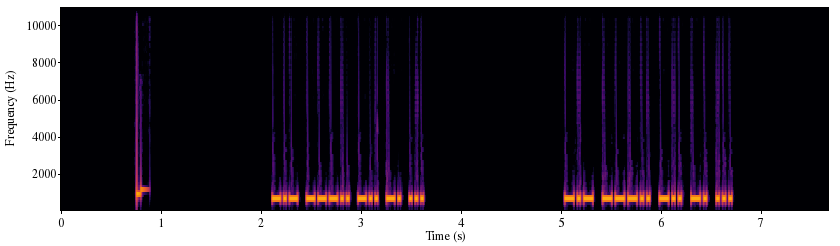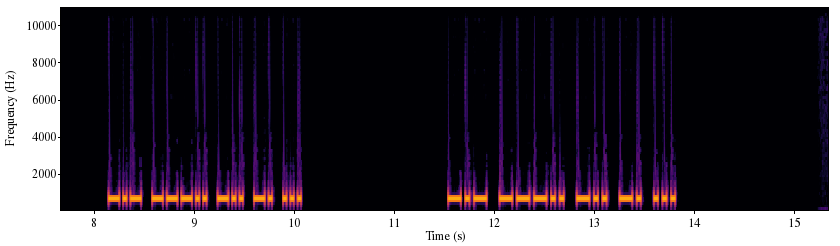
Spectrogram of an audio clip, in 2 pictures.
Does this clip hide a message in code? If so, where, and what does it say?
Yes: Morse code from 2.1 to 13.8 s, heard as a keyed tone, about 35 wpm, 700 Hz. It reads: K8DNS K8DNS K8DNS K8DNS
